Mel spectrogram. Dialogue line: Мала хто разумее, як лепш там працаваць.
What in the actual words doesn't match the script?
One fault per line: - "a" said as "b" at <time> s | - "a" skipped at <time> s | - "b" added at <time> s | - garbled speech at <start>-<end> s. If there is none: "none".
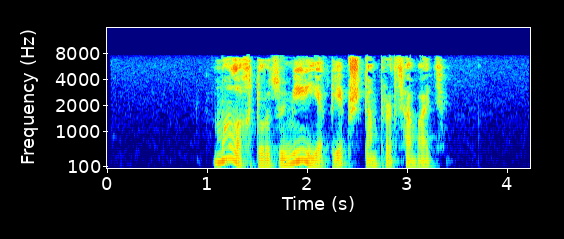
none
